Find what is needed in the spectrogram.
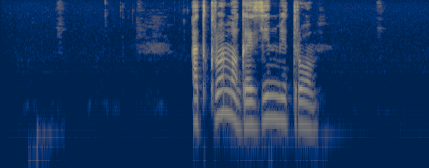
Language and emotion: Russian, neutral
